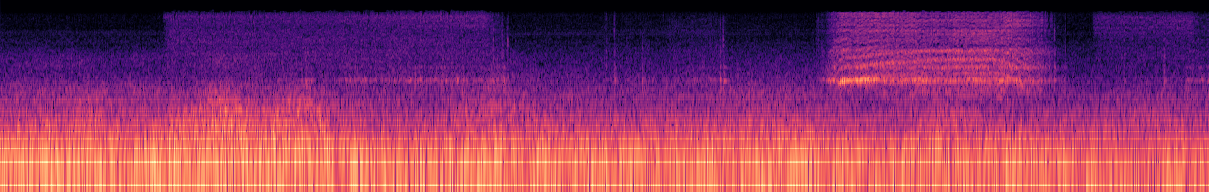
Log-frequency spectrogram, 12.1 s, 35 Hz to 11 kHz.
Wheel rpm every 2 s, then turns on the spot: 0, 0, 10, 10, 110, 20.
4-6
